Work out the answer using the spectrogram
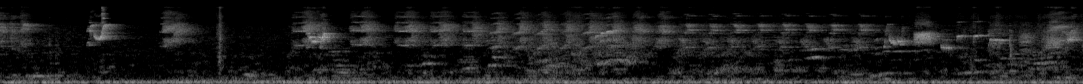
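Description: Small birds chirping and trilling in quick repeated notes, with a steady low hum underneath.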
